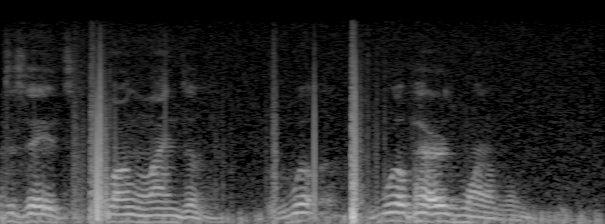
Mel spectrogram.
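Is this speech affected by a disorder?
Yes: brain injury; car accident.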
